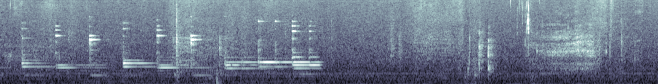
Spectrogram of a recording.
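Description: A phone rings with an incoming call, a repeating electronic ringtone of short melodic chime bursts over about four seconds, fairly faint, with soft rustling handling noise afterward.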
